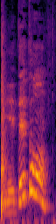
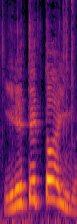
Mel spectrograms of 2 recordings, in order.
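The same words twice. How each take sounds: First: High, loud thrilled shout; excited cheer. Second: Slow, high, loud drawn-out cheer; slow excited drawl. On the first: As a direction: shout it in relief. Cheers at the rare card. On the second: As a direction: stretch out every word. Slow, drawn-out joking variant. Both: Real, not acted.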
